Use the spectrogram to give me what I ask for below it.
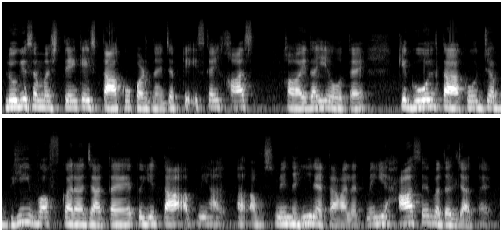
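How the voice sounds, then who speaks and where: A woman's voice: lowish voice, steady tone, a little mellow. Patient woman teaching Quran reading. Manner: patient, spells out letters and vowel marks slowly, recites in slow chant. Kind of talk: step-by-step lesson explanation.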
